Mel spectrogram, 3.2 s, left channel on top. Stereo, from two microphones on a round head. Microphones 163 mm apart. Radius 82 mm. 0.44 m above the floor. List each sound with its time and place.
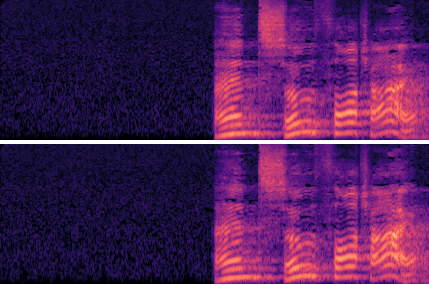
1.6 s a man speaking: 30° left (ahead or behind), 1.5 m; by 3.1 s 20° right (ahead or behind), 1.8 m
